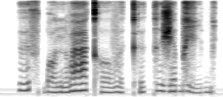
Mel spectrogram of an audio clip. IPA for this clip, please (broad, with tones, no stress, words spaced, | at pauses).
ɨ˧˥˧θɓɔ˨n βaː˥kʰo˨˩˦ βɘ˨ kʼɨ˧˥˧kɨ˥˧ʒɛ˥b ɣi˨˦b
